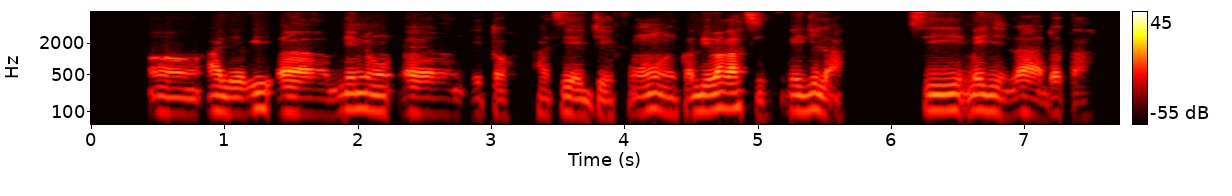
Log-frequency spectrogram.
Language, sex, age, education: Yoruba, male, 15-29, tertiary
